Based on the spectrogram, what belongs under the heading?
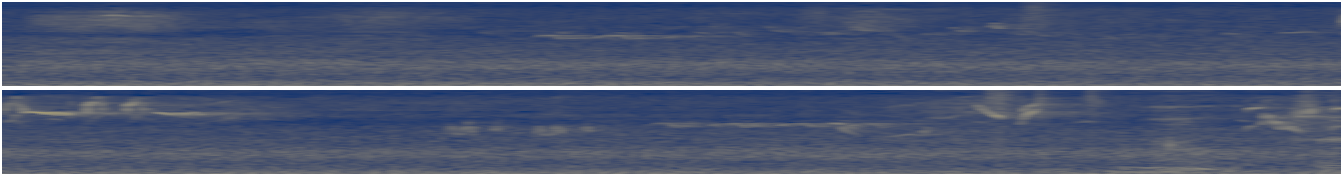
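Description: Steady low outdoor background rumble with a few faint, short bird chirps scattered through it, a little more of them near the end.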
